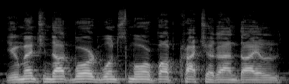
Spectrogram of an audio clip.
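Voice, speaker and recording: A man's voice: mid-range voice, fairly even intonation, moderate pace, natural voice. An Irish actor playing a miserly, bitter old man in a radio play, scornful and snapping. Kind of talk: radio drama acting.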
